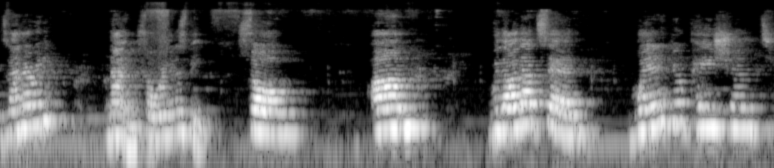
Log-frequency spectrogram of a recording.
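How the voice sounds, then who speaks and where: Speaking at a very slow pace with long, frequent pauses, a woman's extremely high voice swings widely in loudness amid audible room echo. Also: ordinary pitch variation. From South Texas border (McAllen/Reynosa). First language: Spanish. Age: 40s. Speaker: nurse practitioner, conference presenter. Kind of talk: conference talk. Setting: stage with audience, livestreamed.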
